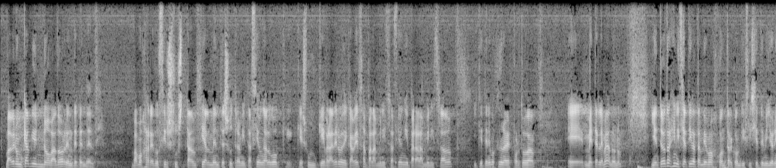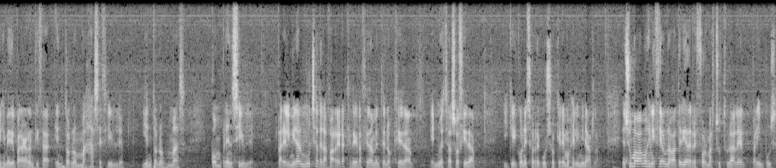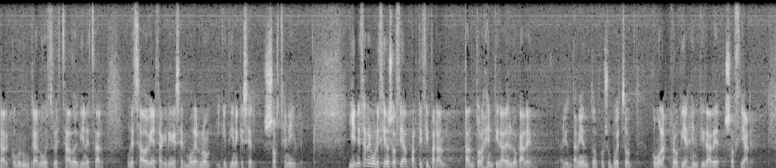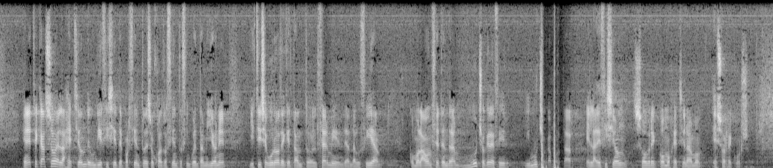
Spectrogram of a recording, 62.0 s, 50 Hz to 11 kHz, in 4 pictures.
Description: En el transcurso del mismo, el presidente de la Junta, Moreno Bonilla, abogó por incorporar la discapacidad en la agenda política y aseguró que el Gobierno andaluz está plenamente implicado en dar pasos hacia la igualdad efectiva.
CORTEJuanmaMorenoBonilla.mp3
